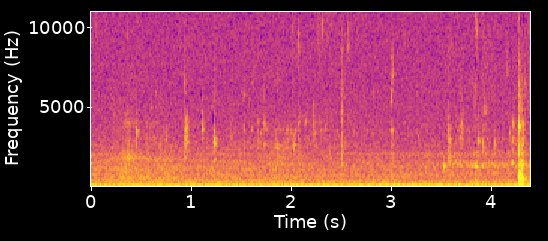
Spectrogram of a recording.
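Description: Water from an old aquarium filter trickling and splashing down a small homemade sluice made of half a drainage pipe with a ribbed rubber mat. Under it runs a steady low hum from the filter's motor.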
